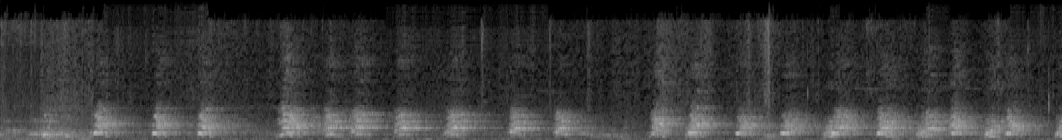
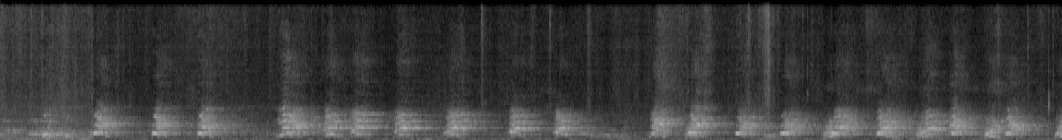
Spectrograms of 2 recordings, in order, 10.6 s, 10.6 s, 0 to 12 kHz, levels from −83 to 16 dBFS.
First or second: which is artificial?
second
